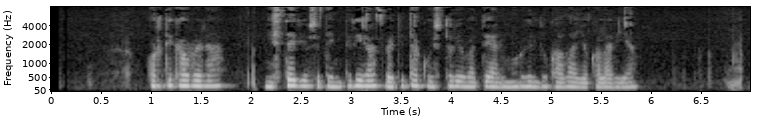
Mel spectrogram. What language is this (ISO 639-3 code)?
eus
